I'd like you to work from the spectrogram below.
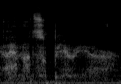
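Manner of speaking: normal talking voice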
